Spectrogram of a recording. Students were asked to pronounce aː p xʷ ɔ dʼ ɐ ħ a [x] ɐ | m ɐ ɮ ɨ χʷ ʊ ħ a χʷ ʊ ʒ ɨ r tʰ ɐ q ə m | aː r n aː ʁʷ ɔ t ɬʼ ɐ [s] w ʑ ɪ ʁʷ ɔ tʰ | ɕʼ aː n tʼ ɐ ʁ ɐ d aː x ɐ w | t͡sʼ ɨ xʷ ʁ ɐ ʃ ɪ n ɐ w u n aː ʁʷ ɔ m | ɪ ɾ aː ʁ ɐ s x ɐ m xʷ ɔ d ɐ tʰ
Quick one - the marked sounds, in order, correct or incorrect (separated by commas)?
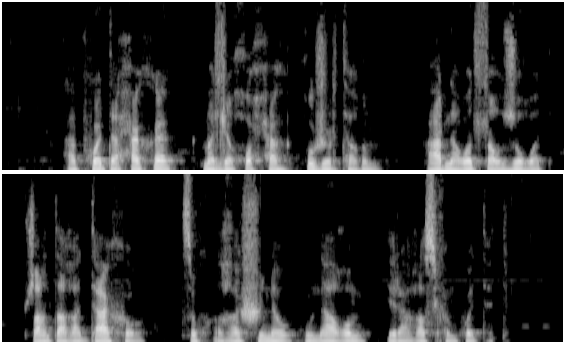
correct, incorrect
